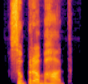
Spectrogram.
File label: Hindi Good morning; Greetings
